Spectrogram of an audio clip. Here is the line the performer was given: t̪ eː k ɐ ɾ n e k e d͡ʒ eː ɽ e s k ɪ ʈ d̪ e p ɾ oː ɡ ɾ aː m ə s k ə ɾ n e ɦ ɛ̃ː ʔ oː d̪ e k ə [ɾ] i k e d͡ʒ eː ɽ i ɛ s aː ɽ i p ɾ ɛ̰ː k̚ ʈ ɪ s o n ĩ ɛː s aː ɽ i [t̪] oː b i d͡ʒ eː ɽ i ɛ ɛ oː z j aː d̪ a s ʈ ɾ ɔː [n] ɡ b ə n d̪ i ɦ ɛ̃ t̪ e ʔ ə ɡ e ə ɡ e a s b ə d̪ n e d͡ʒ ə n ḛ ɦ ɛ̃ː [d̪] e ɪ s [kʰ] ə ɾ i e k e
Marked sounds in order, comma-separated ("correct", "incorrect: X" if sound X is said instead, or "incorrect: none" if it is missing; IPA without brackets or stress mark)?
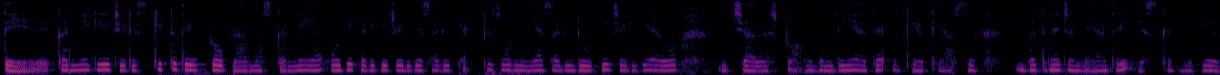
correct, incorrect: d̪, incorrect: ŋ, incorrect: t̪, incorrect: k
